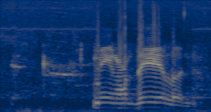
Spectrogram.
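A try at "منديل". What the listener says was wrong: nah. Tidak usah diikhfa. Mendilun biasa saja.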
